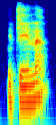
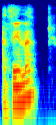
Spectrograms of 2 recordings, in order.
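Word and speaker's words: Ethena: que estoy hablando ahorita es etena o muchas personas literal lo pronuncian Atena pero el proyecto ahorita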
